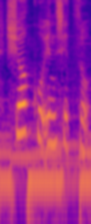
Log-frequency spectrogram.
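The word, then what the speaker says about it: 職員室: Nah, ini adalah ruang guru, tulisnya adalah shi yo kecil kuinshitsu dan dibacanya adalah shokuinshitsu. Karena yo-nya kecil digabungkan jadi sho ya, shokuinshitsu.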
